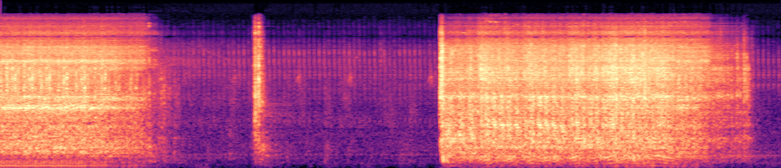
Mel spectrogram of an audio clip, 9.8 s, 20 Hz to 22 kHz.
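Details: 1971 International Harvester 1110 pickup, original AMC 232 inline six, first start after carb rebuild and tune-up, before timing set: catches and runs at even fast beat, stops, restarts cleanly; alternator bearings seem fine, normal running after start.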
